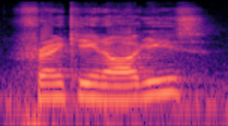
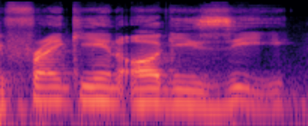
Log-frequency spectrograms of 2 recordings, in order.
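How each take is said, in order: First: Said in the usual way. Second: "Augie Z" ending in a spoken letter zee; Z as a separate letter. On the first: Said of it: "with a Z, not an S". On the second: Shown as a demonstration. Host explaining the restaurant's name, "Augie Z" with zee said separately. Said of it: "It's actually".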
